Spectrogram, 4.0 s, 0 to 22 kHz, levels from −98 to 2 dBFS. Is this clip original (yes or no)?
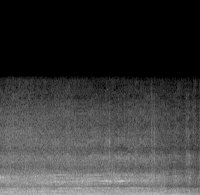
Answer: no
